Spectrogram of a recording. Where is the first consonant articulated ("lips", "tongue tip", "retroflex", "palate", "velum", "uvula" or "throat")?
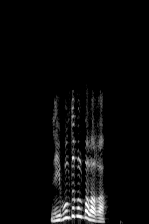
tongue tip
